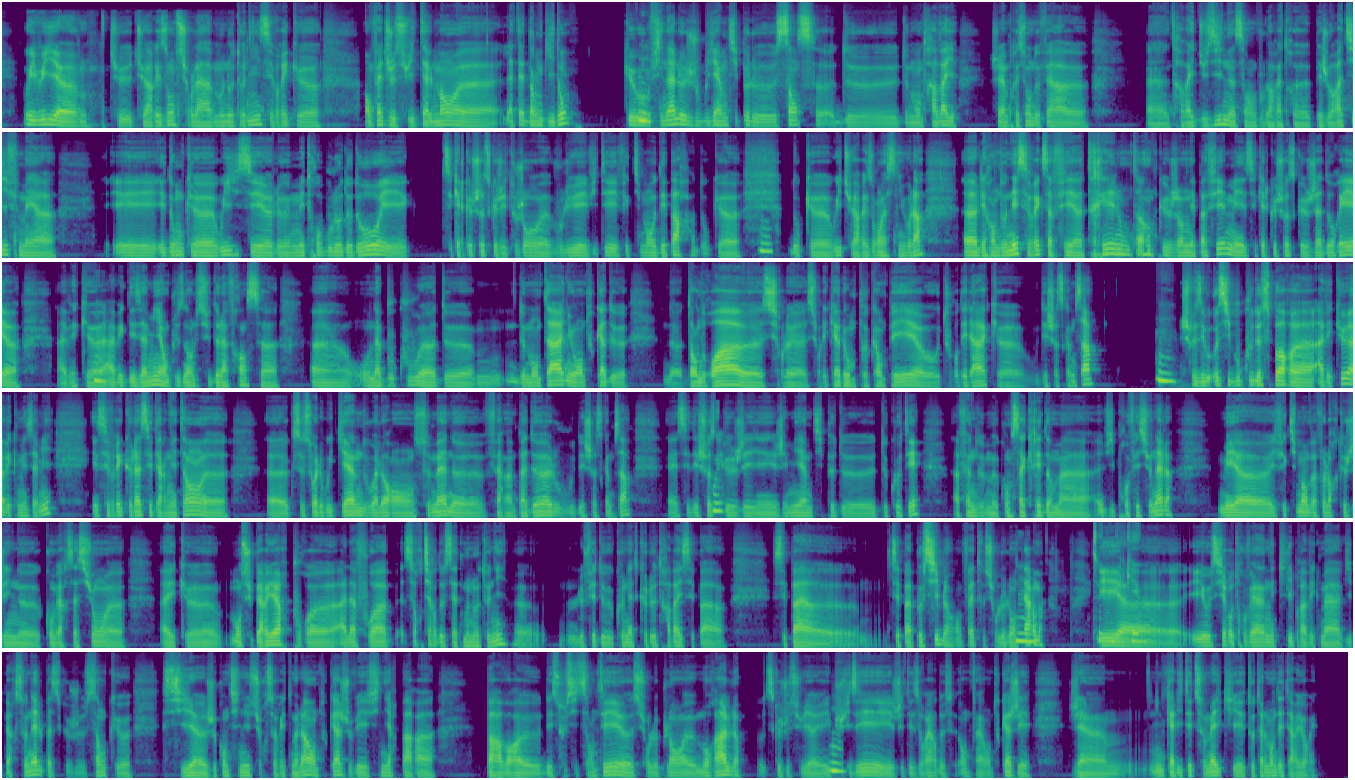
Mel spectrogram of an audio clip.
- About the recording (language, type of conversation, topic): French, advice, Comment l’épuisement professionnel affecte-t-il votre vie personnelle ?
- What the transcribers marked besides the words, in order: laughing while speaking: "longtemps"; other background noise; drawn out: "heu"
